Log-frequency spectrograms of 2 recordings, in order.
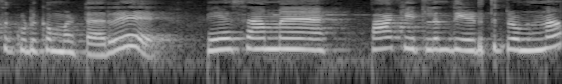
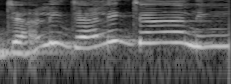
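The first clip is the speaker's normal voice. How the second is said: higher, bouncing cheer; gleeful; 7 semitones higher, slower than usual. Acted. Wife cheering to herself once her husband leaves. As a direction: squeal it with glee.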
